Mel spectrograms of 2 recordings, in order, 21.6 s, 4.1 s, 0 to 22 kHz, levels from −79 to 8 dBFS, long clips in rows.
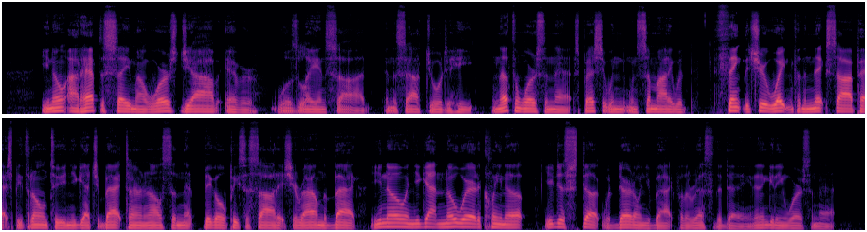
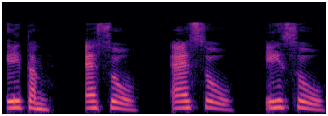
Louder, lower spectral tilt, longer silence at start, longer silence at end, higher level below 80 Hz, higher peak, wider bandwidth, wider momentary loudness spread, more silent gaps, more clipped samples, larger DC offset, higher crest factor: second, -28 LUFS vs -24 LUFS; first, -6 dB/octave vs -4 dB/octave; first, 0.5 s vs 0.05 s; first, 0.4 s vs 0.05 s; first, -48 dBFS vs -70 dBFS; about the same, -8 dBFS vs -6 dBFS; first, 19 kHz vs 10.5 kHz; about the same, 9 LU vs 8 LU; second, none vs 0.67-1.02 s, 1.72-2.09 s, 2.91-3.28 s; neither; neither; about the same, 20 dB vs 18 dB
